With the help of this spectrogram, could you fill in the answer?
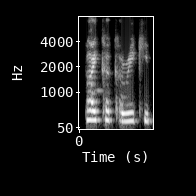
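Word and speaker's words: Paekakariki: i forgot yes um this is the press with the unpronounceable name paika kariki press pi like apple pie yes you did say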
